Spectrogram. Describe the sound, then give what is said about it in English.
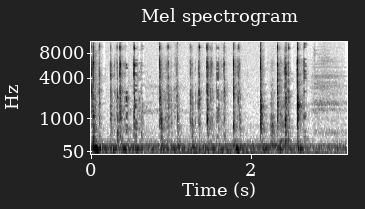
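Rapid typing on a computer keyboard: many quick, crisp keystroke clicks in an uneven rhythm with no talk, ending in a short quiet pause. “I can't type. It's hard to type around a microphone.”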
